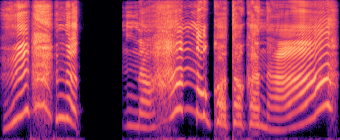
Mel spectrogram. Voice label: line girl; voice

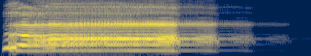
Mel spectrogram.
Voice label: wizard death

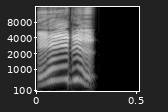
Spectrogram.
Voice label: "l", info girl voice

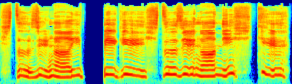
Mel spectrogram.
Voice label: thief boy faint

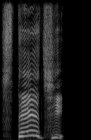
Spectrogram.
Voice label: "stage", girl; voice; info girl

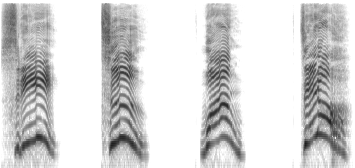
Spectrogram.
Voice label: countdown, girl

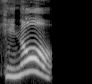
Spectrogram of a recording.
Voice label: "kinou", info girl voice

